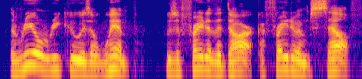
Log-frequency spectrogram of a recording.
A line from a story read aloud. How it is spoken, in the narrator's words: the replica shouted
